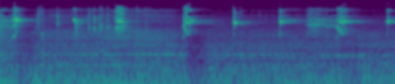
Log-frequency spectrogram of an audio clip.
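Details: Long-tailed shrike singing: sharp, high, squeaky notes in short clusters, with quieter chirps between them and spaced bursts roughly every half second toward the end, against a faint low hum.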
